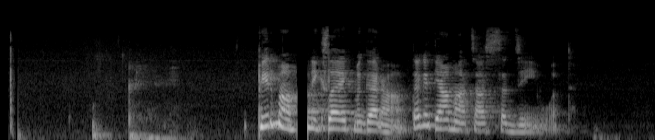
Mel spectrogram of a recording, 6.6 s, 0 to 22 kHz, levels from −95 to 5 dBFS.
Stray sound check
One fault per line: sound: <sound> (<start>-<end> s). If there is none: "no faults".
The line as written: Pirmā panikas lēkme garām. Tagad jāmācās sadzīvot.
sound: dropout (3.0-3.1 s)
